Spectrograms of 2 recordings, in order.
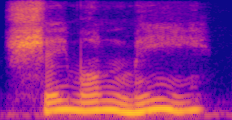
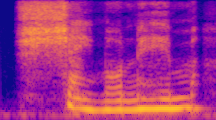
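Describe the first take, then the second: First: Slow, inward self-blame; slow, guilty private thought; distraught self-reproach. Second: Higher, indignant murmur; shocked condemnation. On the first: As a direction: turn the blame inward, drawn out. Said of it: "Anne thought, distraught". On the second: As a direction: condemn him in shocked agreement. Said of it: "the others murmured shocked agreement". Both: A narrator's reading.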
